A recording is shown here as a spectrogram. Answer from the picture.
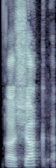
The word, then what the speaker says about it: Shough: Next year, made the announcement, Tyler Shough. Shuck, I believe it's pronounced, is coming back for his 7th season at Texas Tech.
